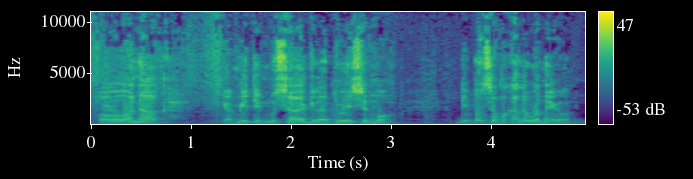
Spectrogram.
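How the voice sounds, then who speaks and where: A man's voice: medium pitch, animated, normal speed, a little hiss or hum, natural voice. A Filipino man playing a proud, remorseful older father in a radio drama, speaking in a heartfelt, fatherly way.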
